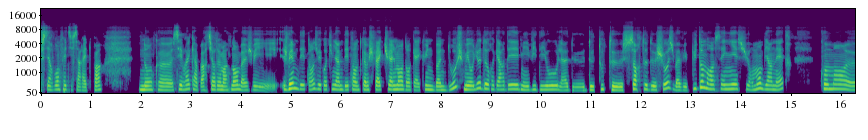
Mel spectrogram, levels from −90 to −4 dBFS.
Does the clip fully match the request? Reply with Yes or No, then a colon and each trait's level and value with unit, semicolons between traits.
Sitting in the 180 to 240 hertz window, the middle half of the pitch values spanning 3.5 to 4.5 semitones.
No: high, 190 Hz; average, 3.0 semitones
